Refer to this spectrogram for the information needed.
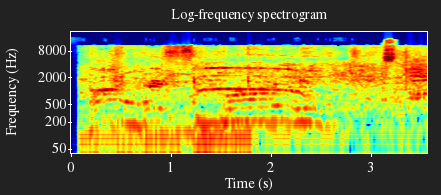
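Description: A bar crowd cheers and whoops at a live performance, with overlapping shouts and yells forming a loud, steady roar that holds throughout.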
